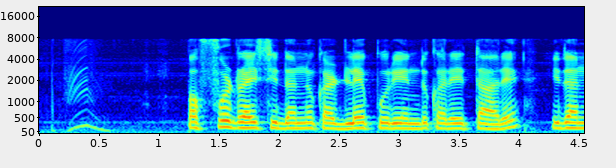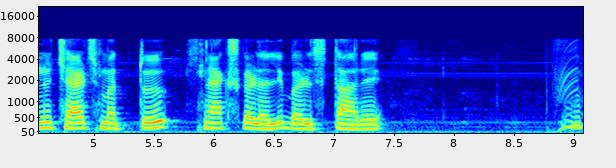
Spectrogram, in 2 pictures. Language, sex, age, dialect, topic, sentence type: Kannada, male, 18-24, Mysore Kannada, agriculture, statement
